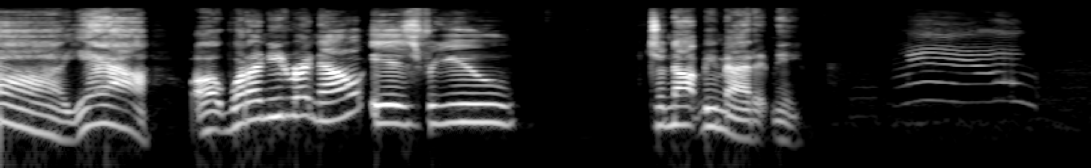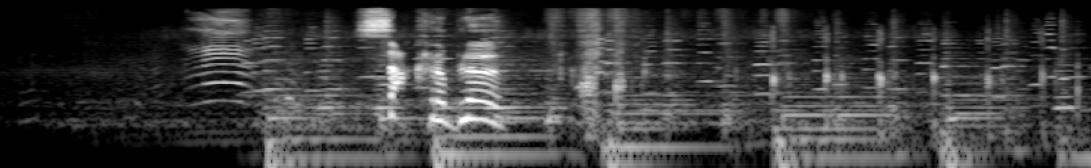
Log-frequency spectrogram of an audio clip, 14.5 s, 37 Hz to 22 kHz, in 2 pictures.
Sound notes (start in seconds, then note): 5.4 baby crying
